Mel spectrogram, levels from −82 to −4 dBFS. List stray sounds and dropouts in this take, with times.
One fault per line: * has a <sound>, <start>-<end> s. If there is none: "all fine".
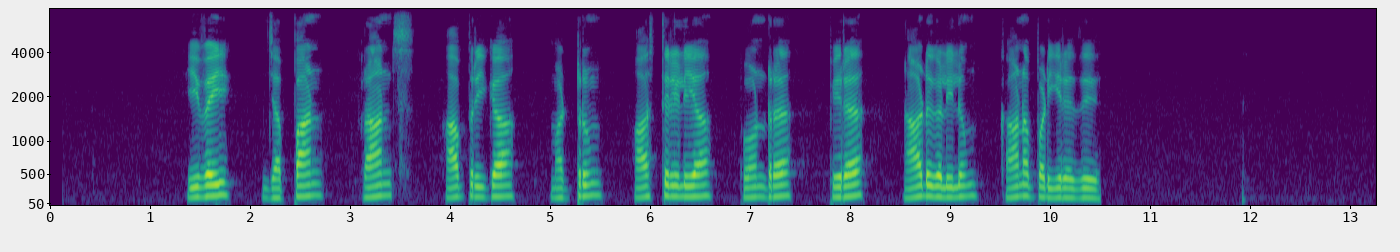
all fine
